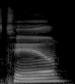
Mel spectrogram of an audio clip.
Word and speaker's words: Tim: And she was just like, or I was like, my name is Tim. – Yeah. – It rhymes with Jim.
